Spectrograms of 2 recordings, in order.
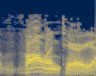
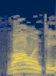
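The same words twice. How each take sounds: First: Said in the usual way. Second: Mocking repeat. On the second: Shown as a demonstration. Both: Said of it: "a fucking word they loved a lot".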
